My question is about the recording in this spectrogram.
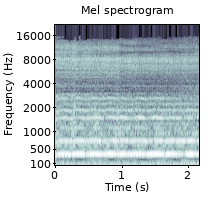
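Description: Melodic techno / progressive house music: a long held synth note over an evenly pulsing bass line, with the drums dropped out.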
